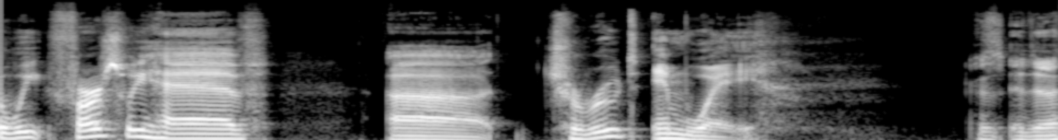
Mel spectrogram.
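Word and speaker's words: Chirrut Îmwe: on um so we first we have uh charoot emway is did i say his name right that's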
